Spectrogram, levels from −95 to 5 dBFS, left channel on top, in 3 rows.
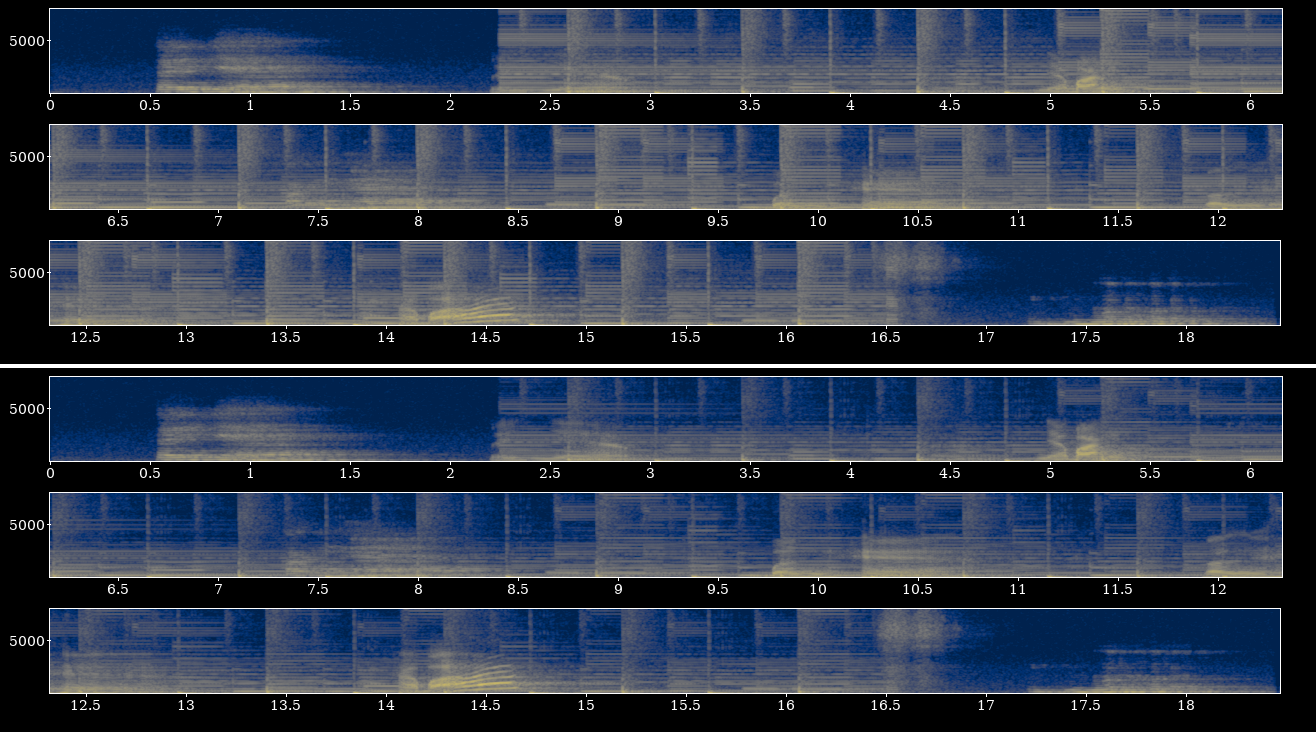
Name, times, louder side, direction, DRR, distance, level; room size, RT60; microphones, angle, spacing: voice 1, 0.5-1.4 7.3-8.2 17.2-18.0, equal, 15° left, -2 dB, 6.3 m, -33 dB
voice 2, 2.2-3.0 4.4-5.5 9.7-10.8 11.9-13.0 14.1-14.7 16.5-16.8, right 1 dB, 10° right, 10 dB, 1.3 m, -28 dB
Keyboard (musical), 2.3-16.6, left 3 dB, 80° left, 1.0 m, -32 dB
29.0 x 19.0 x 8.8 m, 1.2 s
head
